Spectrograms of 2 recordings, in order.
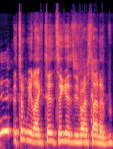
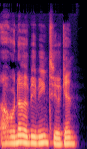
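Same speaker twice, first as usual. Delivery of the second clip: ordinary delivery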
